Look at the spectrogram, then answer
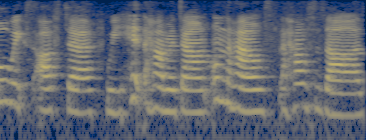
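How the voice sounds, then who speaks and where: With a Norfolk accent, a woman speaks in an animated tone at a fairly high pitch. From eastern England, Norwich. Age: 20s. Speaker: vlogger and hairdresser. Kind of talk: casual Q&A vlog. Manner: chatty, animated.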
